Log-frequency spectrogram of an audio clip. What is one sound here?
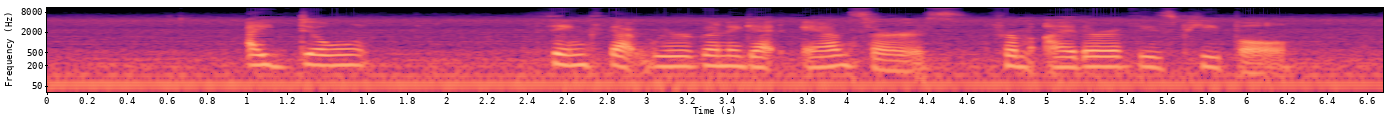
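A young woman speaks casually and close to the microphone, with pauses.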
